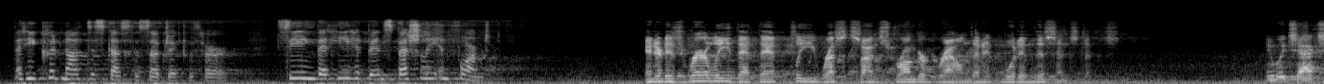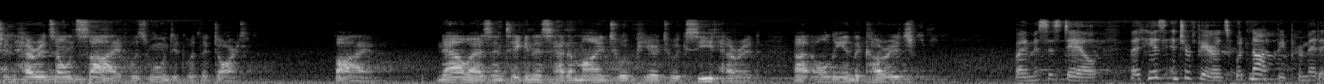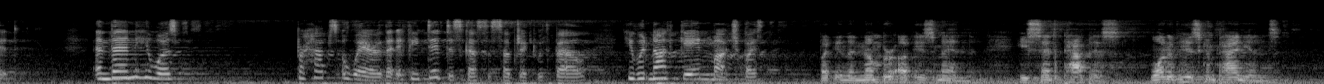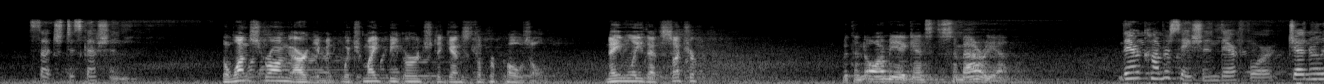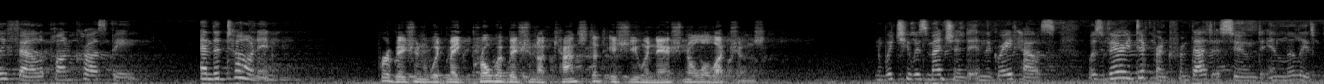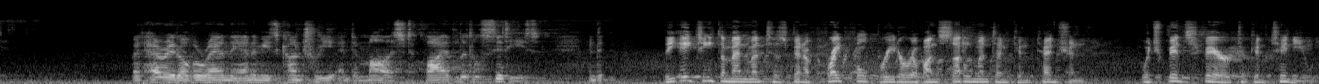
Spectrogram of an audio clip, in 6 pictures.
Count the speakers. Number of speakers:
three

